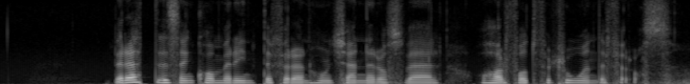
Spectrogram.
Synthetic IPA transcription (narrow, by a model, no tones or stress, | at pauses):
b̥ɛɾɛt̪ːəlsənkʰɔmːəɾɪnt̪əfœɖɛnɦʊnɕɛnːəɾɔsvɛːl | ɔɦaɾfɔt̪ːfœʈʰɾuːənd̪əfœ̰ɾɔ̰s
